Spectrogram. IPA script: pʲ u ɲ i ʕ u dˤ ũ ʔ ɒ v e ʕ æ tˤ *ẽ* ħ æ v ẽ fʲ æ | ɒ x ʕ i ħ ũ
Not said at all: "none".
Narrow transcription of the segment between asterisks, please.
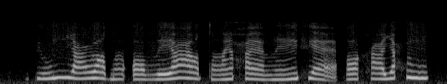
ẽ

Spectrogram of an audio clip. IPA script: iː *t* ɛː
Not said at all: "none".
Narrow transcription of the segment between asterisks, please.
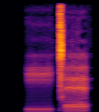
ǀ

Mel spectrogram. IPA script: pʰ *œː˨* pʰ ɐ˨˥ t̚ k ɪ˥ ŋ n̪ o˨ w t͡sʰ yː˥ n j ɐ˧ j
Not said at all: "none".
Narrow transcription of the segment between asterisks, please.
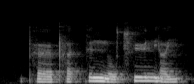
œː˨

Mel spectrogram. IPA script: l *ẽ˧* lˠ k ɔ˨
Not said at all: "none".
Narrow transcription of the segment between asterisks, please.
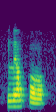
e˧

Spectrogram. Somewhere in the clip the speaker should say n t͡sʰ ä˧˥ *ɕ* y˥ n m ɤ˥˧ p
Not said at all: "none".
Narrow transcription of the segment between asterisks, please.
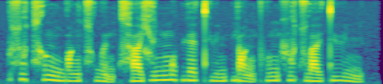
ɕ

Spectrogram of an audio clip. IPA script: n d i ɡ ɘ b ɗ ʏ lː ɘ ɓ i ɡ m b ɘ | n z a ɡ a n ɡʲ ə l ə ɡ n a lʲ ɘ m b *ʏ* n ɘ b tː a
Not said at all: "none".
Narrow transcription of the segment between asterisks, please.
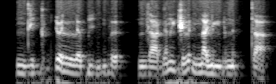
ə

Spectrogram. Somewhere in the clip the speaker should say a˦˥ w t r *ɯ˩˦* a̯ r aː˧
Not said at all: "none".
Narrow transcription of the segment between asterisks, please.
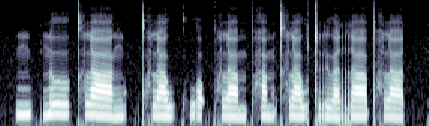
ɯ˩˦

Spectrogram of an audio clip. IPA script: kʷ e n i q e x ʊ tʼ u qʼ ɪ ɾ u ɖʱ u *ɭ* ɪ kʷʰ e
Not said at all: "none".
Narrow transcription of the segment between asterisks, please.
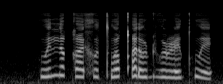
ɭ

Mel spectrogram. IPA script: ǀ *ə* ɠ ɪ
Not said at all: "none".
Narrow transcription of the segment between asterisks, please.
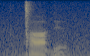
a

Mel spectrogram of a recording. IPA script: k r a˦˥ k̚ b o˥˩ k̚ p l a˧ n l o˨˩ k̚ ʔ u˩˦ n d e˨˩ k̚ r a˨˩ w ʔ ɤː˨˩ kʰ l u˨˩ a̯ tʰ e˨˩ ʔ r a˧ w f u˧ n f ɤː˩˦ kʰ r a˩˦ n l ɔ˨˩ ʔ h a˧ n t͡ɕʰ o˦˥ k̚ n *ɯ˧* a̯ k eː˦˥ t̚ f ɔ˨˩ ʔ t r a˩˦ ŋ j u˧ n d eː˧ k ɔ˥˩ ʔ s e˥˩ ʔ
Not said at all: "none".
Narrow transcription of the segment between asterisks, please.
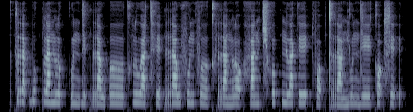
ɯ˦˥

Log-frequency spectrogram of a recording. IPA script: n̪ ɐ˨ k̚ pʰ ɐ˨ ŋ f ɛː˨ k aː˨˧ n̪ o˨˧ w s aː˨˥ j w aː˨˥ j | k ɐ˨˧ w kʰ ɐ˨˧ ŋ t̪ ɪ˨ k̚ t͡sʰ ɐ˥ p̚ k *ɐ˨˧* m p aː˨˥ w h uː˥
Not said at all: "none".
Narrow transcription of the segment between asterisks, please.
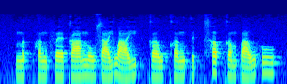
ɐ˨˧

